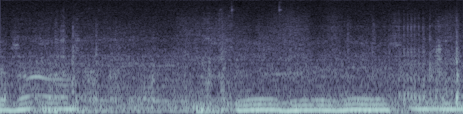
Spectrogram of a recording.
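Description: A voice making wordless, wavering held tones, like humming, in two or three stretches of about a second each, inside a car cabin.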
